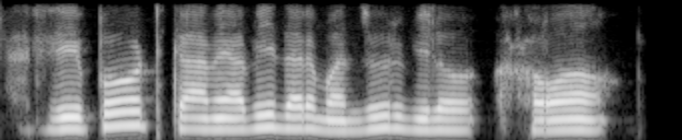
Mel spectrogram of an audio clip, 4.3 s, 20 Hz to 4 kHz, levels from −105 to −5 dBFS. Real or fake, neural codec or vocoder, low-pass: fake; codec, 16 kHz, 8 kbps, FunCodec, trained on Chinese and English, 25 frames a second; 3.6 kHz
